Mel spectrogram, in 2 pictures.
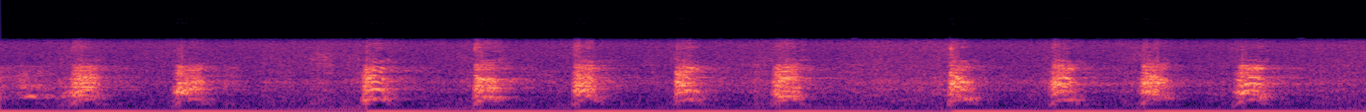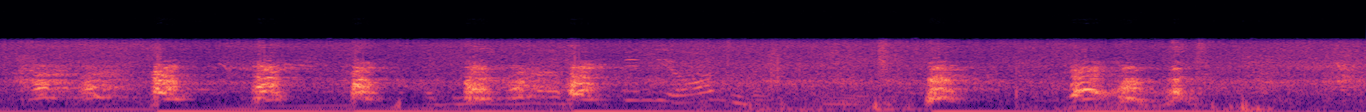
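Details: Landseer dogs playing noisily during a visit by a sister and mother, three dogs together; steady run of short barks about twice a second, some overlapping, with rustling background noise throughout.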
